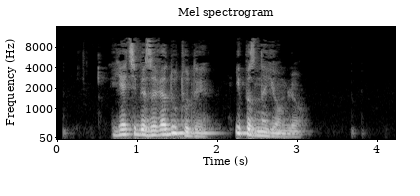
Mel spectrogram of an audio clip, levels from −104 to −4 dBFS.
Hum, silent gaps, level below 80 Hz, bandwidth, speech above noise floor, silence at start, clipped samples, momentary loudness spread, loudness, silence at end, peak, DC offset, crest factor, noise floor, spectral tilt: none; none; -54 dBFS; 11 kHz; 57 dB; 0.7 s; under 0.1%; 13 LU; -23 LUFS; 1.2 s; -8 dBFS; under 0.1%; 18 dB; -79 dBFS; -6.5 dB/octave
